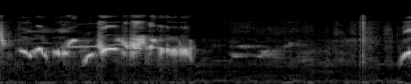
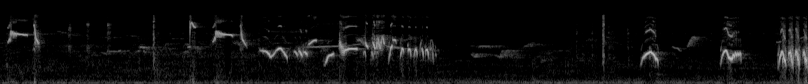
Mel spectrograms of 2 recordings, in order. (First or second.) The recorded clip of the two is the second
